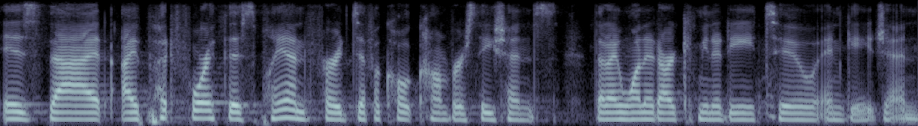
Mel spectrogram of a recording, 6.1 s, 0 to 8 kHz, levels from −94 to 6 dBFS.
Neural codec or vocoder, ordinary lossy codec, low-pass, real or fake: none; Opus, 24 kbps; 7.2 kHz; real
